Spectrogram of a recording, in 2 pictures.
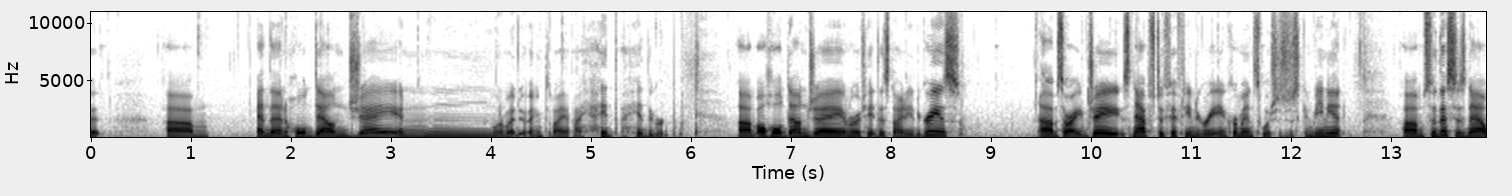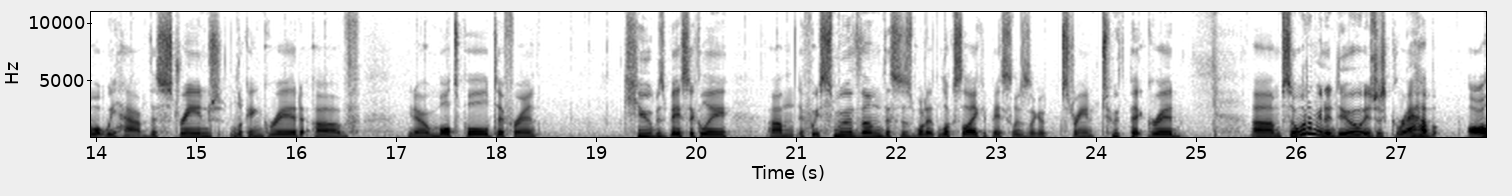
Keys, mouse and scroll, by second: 0.0 click, 1.0 e, 1.6 h, 2.3 click, 4.0 ctrl+z, 4.7 shift+h, 6.4 j, 6.7-8.1 drag, 9.0 alt+click, 9.9 alt+middle click, 10.4 alt+drag, 11.1 click, 11.6 alt+click, 12.7-14.3 drag, 14.7 scroll up 2, 15.6 alt+drag, 16.1 drag, 16.6 3, 17.2 alt+click, 18.0 middle click, 18.7 ctrl+z, 19.0 1, 19.7 click, 20.3 3, 20.7 click, 21.1-21.8 alt+drag, 22.1-23.6 alt+drag, 24.4 click, 24.8 1, 25.8 click.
